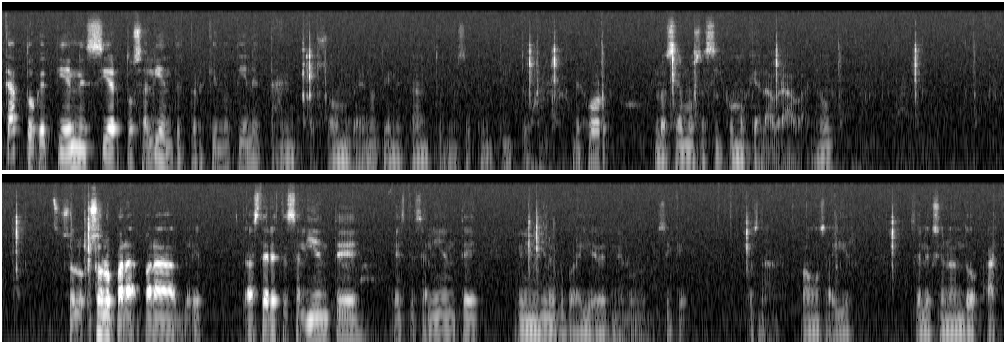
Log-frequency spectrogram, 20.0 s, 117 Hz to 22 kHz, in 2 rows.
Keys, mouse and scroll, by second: 2.7 alt+Tab, 4.6 a, 5.0-6.2 shift+middle drag, 6.5-7.1 shift+scroll down 3, 7.3 shift+middle click, 8.0-8.5 shift+scroll up 1, 8.6 shift+middle click, 9.6 shift+middle click, 9.8 shift+scroll up 1, 10.5 alt+shift+Tab, 15.0 alt+Tab, 16.6 shift+right click, 17.3 shift+right click, 17.8 shift+middle click, 18.5 shift+middle click.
